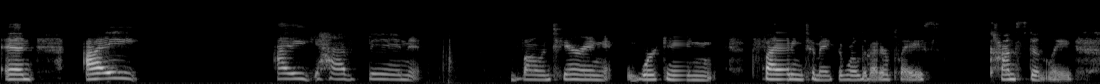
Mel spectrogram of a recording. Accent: Hollywood, Florida, United States; also born or lived in Miami; I was born and raised in Hollywood before moving to Miami.

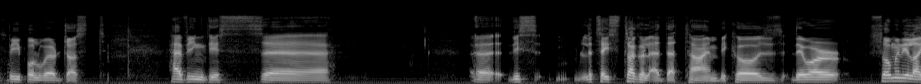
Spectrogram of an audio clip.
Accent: Aleppo, Aleppo Governorate, Syria; I've never in my life went to East Aleppo. And I'm from Aleppo.

